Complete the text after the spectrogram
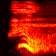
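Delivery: high playful exhale of relief; mock relieved phew. Shown as a demonstration. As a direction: blow out a breath after the long line. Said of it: "that's a really long tagline".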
